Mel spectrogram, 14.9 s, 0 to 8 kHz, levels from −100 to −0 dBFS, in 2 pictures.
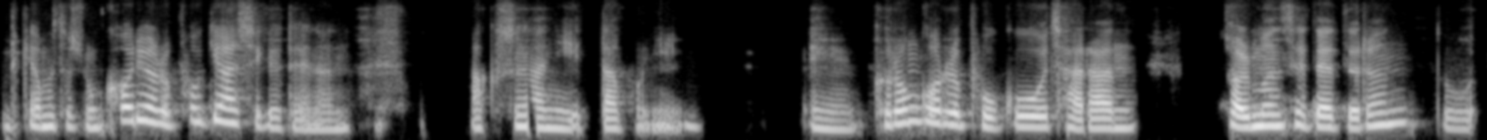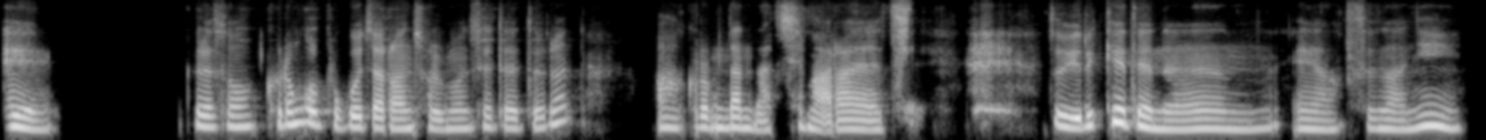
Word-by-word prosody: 이렇게 190 0 -4
하면서 195 +1 0
좀 175 -1 -3
커리어를 280 -1 +4
포기하시게 265 - +1
되는 75 - -5 0.6
악순환이 180 -5 -1
있다 170 -1 -1
보니 205 +4 -7 0.7
예 155 -3 -3
그런 250 +5 +3
거를 250 -5 +5
보고 190 -1 +2
자란 170 -1 +2 0.4
젊은 205 +1 +8
세대들은 210 +3 +2
또 160 -1 -7
예 165 -5 +2 0.7
그래서 195 -1 -1
그런 230 +2 +1
걸 245 -2 +3
보고 190 -5 0
자란 170 -3 +1
젊은 165 0 -4
세대들은 180 - -4 0.4
'아 180 -1 -3
그럼 180 0 -1
난 180 -1 +2
낳지 150 +7 -6
말아야지.' 155 -2 -1 0.6
또 210 - +2
이렇게 210 +9 +5
되는 160 -1 -1
예 165 - -2
악순환이 165 +4 -2
185 Hz, 325 characters per minute, -21 LUFS, 165-210 Hz, 0.7 s, 젊은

